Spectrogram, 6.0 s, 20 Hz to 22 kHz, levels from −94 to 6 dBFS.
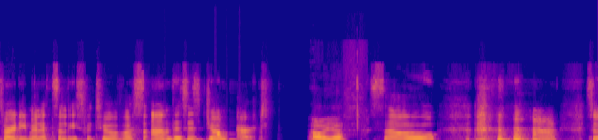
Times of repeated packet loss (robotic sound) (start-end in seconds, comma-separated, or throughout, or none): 1.63-2.87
